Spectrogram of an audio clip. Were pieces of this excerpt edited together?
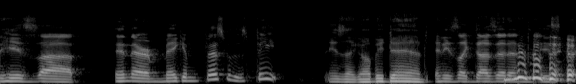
no; 0 cuts

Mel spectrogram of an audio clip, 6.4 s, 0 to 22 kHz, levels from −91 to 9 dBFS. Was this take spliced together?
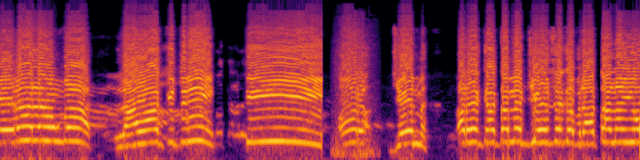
yes; 1 cut; at 3.2 s

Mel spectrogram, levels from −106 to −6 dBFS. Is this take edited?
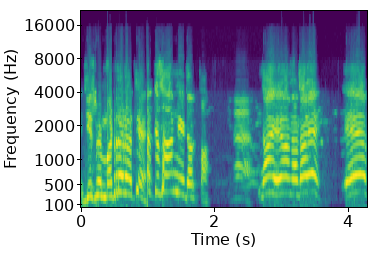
yes; 1 cut; at 1.1 s

